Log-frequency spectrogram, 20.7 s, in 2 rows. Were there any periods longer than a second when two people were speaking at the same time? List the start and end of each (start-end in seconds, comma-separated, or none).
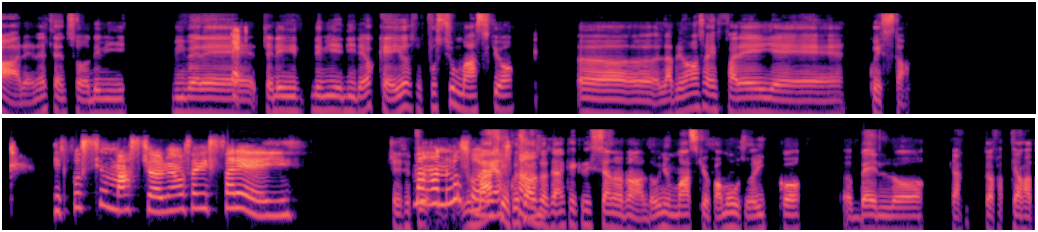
14.5-15.8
